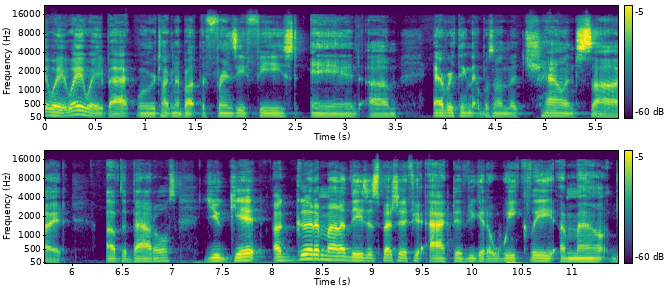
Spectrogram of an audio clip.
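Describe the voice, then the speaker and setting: A man's voice: sits low, darkish tone. A man from Alabama with a Southern US accent gives casual game commentary to viewers, repeating phrases for emphasis. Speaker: gaming content creator.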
